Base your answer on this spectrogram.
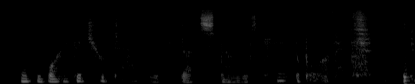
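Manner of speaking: very quiet, barely-there whisper. Voicing a character who turns to question a player: quietest voice possible. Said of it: "in the quietest voice possible".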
